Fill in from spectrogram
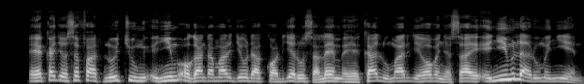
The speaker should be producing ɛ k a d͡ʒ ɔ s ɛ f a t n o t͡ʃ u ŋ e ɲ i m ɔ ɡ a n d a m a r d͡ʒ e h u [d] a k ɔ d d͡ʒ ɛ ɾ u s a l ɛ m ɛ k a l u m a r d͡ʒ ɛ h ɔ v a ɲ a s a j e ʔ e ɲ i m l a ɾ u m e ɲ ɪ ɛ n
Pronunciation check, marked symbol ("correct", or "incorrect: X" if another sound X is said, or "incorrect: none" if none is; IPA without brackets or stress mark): correct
